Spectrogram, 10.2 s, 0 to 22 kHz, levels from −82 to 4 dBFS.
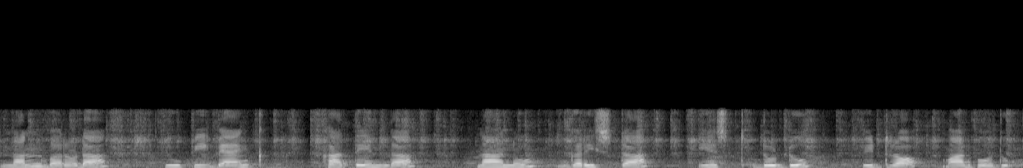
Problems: constant background noise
